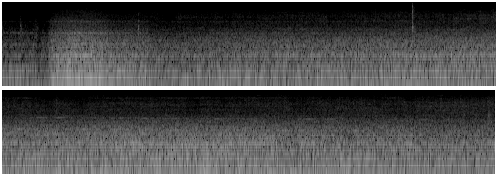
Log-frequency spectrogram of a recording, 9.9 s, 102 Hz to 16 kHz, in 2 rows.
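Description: A DB BR 401 ICE 1 high-speed train in Train Sim World 5 runs on the Frankfurt S-Bahn network, giving a steady, continuous rolling rumble with a faint high whine, holding an even level throughout with no talk.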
